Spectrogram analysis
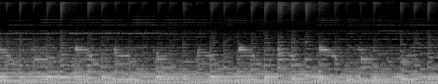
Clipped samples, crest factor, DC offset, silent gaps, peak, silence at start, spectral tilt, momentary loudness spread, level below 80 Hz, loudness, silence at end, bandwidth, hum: under 0.1%; 12 dB; under 0.1%; none; -8 dBFS; 0 s; -8 dB/octave; 2 LU; -32 dBFS; -21 LUFS; 0 s; over 20 kHz; 60 Hz at -25 dBFS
